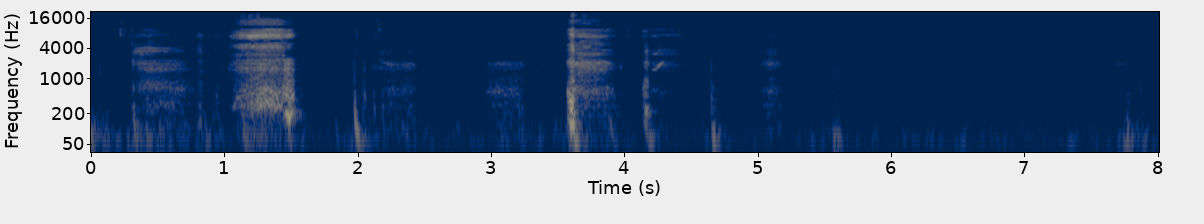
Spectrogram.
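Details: Light wheezy coughs and throat sounds with a couple of stifled sneezes in a quiet room, from a person unsure whether they are catching a cold or having an asthma flare-up; wheezy cough.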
